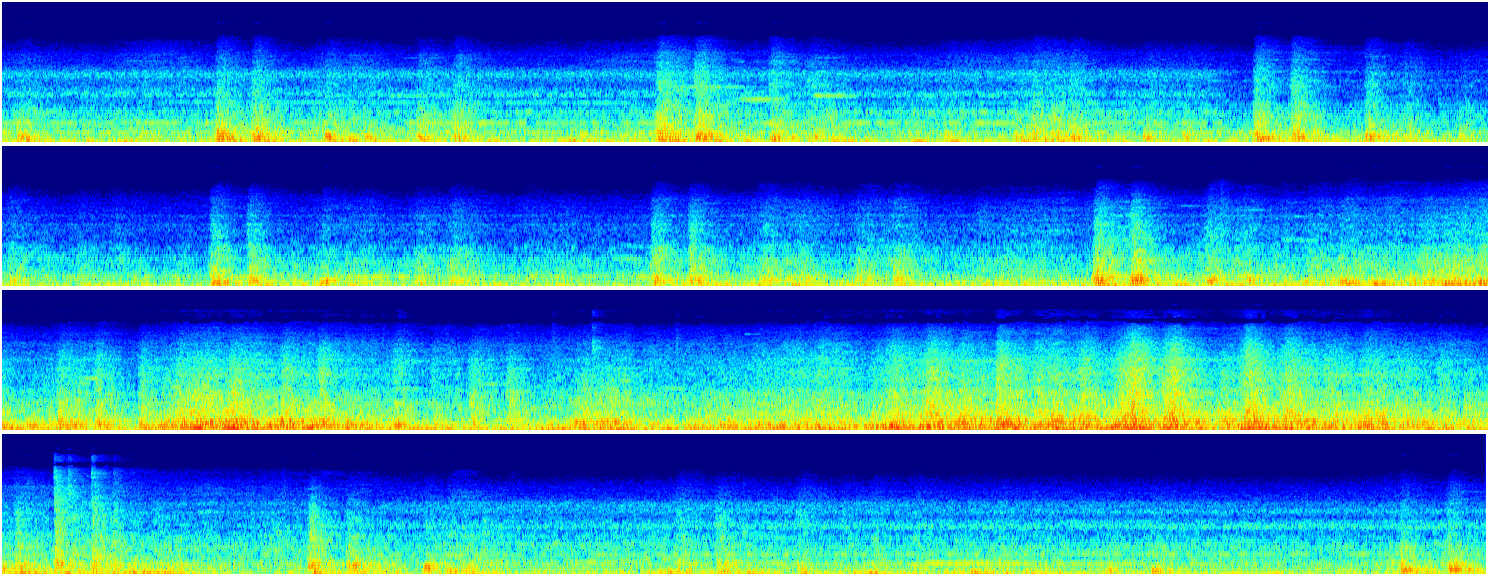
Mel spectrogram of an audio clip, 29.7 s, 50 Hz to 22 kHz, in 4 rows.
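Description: Inside a JR East E233-5000 series electric commuter train running: a steady rumble of wheels on rail with repeated clicks as they cross rail joints. The rumble swells into louder rushing noise for several seconds in the middle, and a faint motor whine drops slightly in pitch near the end.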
